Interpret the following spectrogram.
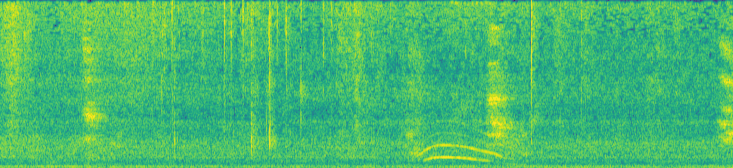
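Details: One kitten beside its mother cat, as she teaches the litter to walk, gives a single clear arched mew that rises then falls, over low steady background hum.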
